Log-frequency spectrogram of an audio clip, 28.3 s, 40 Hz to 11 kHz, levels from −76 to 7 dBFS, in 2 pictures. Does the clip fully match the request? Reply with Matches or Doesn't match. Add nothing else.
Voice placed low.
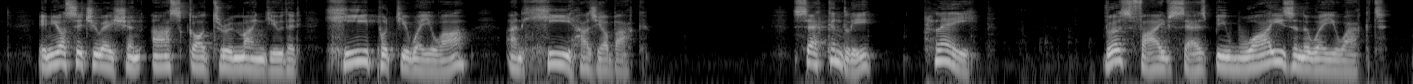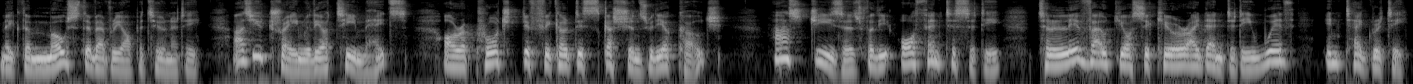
Matches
